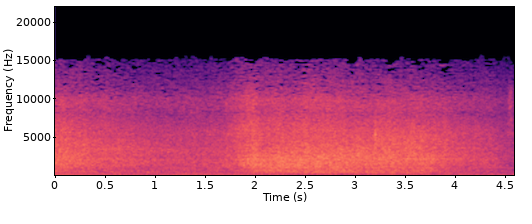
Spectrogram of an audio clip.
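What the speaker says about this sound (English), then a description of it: "Quite a wind." Strong wind roars steadily across a harbour, with rough sea and waves surging beneath it, loud and continuous with no other sounds standing out.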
